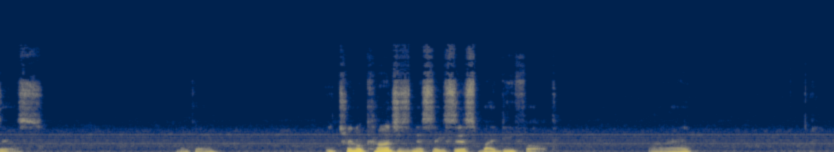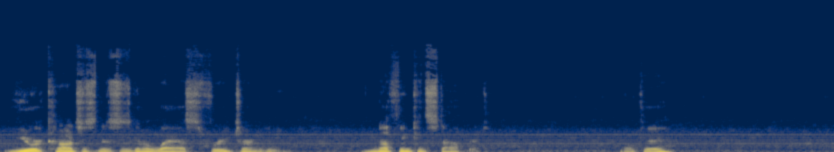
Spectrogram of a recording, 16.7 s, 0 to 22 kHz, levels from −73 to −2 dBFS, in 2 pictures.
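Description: No technical faults can be heard anywhere in the audio.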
